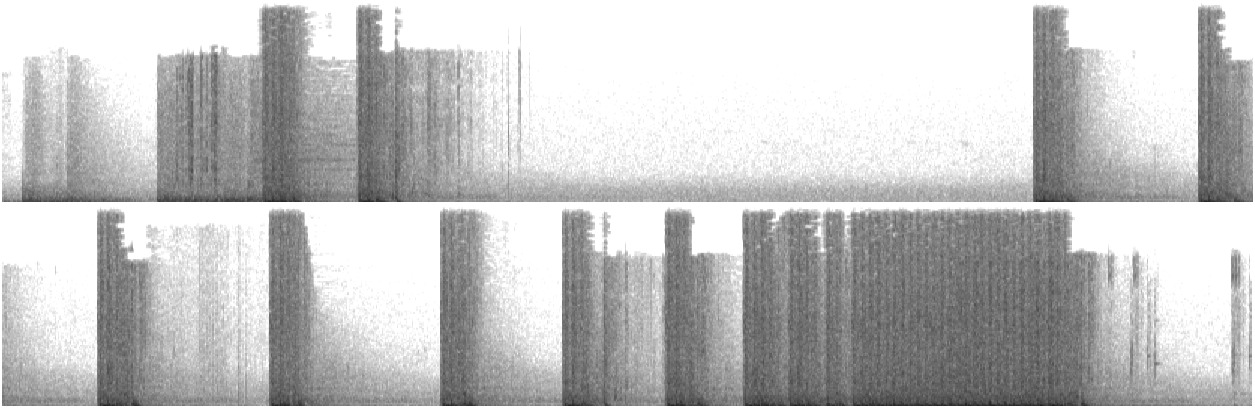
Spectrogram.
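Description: Video game gunfire rattles in rapid bursts.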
